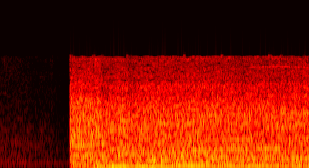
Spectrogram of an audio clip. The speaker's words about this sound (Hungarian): Egymás után indultak a buszok a Bosnyák téren reggel, minden a menetrend szerint működött.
